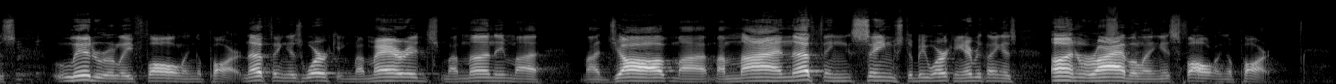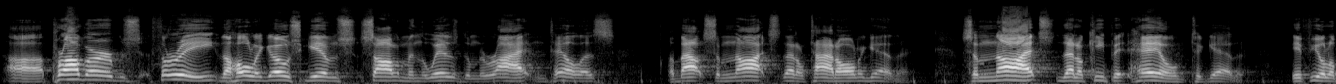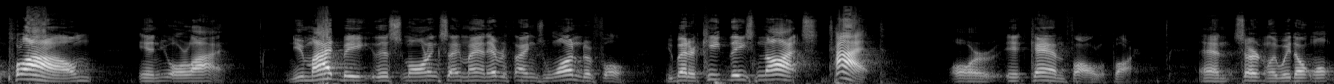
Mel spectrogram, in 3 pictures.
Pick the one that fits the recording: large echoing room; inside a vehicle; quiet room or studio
large echoing room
